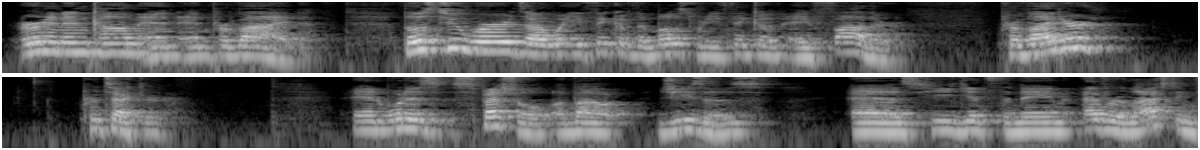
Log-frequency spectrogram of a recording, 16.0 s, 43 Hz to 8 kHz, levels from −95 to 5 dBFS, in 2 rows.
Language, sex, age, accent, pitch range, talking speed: English, male, 40-59, American, 155-220 Hz, 135 wpm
